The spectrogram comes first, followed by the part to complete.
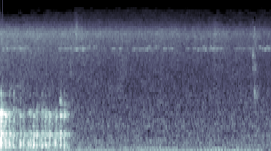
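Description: Hookah water bubbling as smoke is drawn through it, stopping about a second in. After that only a faint steady background hiss with a thin high tone remains.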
